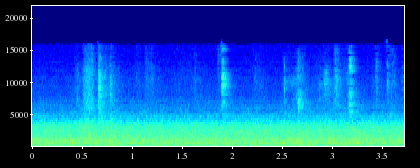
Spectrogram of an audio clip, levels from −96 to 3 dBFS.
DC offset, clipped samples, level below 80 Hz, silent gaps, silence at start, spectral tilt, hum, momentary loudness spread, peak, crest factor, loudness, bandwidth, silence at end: under 0.1%; under 0.1%; -62 dBFS; none; 0 s; -3.5 dB/octave; none; 1 LU; -30 dBFS; 12 dB; -42 LUFS; 16 kHz; 0 s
